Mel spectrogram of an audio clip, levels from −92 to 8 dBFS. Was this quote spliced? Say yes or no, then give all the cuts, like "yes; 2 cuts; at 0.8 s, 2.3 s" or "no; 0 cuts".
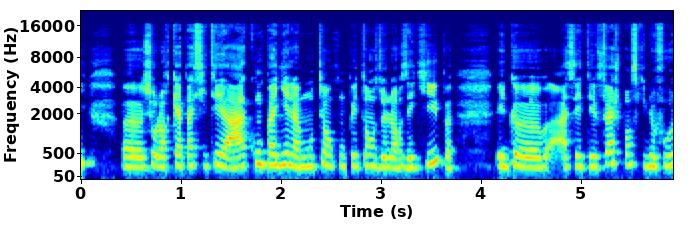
yes; 1 cut; at 4.3 s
